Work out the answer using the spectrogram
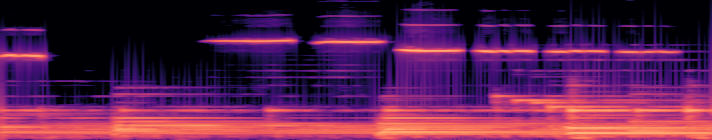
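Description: White-throated Sparrow song of pure, clear whistles: a lower opening note, longer higher notes, then a run of evenly repeated whistles, over background music.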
